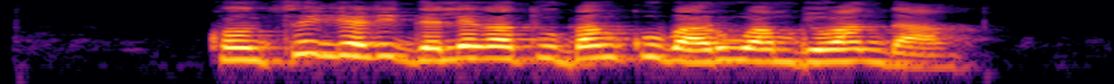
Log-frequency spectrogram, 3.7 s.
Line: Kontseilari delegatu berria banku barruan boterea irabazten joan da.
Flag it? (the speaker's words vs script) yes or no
yes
